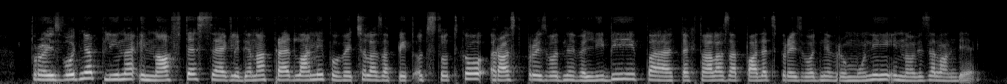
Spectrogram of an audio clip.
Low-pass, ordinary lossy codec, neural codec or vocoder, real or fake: 9.9 kHz; Opus, 16 kbps; vocoder, 22.05 kHz, 80 mel bands, WaveNeXt; fake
